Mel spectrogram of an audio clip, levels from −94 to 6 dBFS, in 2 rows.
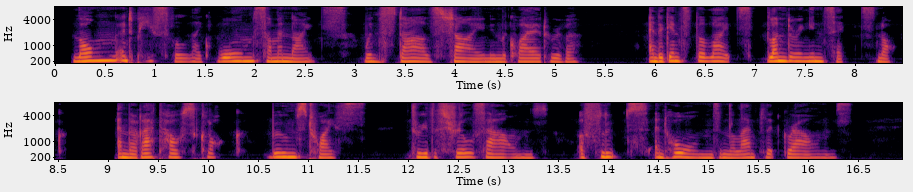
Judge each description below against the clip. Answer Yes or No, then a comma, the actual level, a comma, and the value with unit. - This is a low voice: No, medium, 185 Hz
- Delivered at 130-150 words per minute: Yes, average, 140 wpm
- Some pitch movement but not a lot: No, narrow, 2.3 semitones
